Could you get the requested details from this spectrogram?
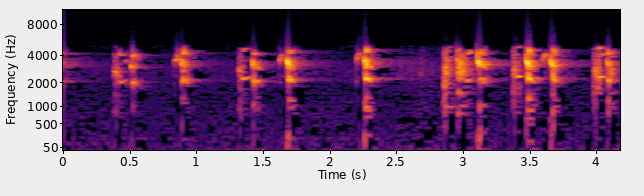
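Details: Peregrine falcons at a UC Berkeley nest box on 3 November 2021: an unknown male on the box interacting with the resident female. Spaced harsh calls quicken into a rapid, overlapping chatter toward the end.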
